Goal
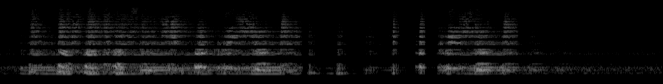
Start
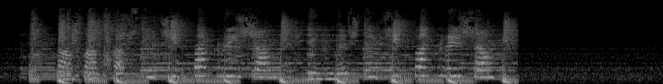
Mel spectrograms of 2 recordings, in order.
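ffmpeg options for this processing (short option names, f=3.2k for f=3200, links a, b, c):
-filter_complex "[0:a]asplit=2[a][b];[b]adelay=270,lowpass=f=1.9k:p=1,volume=-13dB,asplit=2[c][d];[d]adelay=270,lowpass=f=1.9k:p=1,volume=0.55,asplit=2[e][f];[f]adelay=270,lowpass=f=1.9k:p=1,volume=0.55,asplit=2[g][h];[h]adelay=270,lowpass=f=1.9k:p=1,volume=0.55,asplit=2[i][j];[j]adelay=270,lowpass=f=1.9k:p=1,volume=0.55,asplit=2[k][l];[l]adelay=270,lowpass=f=1.9k:p=1,volume=0.55[m];[a][c][e][g][i][k][m]amix=inputs=7:normalize=0,asplit=3[n][o][p];[n]afade=t=out:st=3.01:d=0.02[q];[o]aeval=exprs='0.211*(cos(1*acos(clip(val(0)/0.211,-1,1)))-cos(1*PI/2))+0.0668*(cos(3*acos(clip(val(0)/0.211,-1,1)))-cos(3*PI/2))':c=same,afade=t=in:st=3.01:d=0.02,afade=t=out:st=4.37:d=0.02[r];[p]afade=t=in:st=4.37:d=0.02[s];[q][r][s]amix=inputs=3:normalize=0,afftfilt=real='re*eq(mod(floor(b*sr/1024/490),2),1)':imag='im*eq(mod(floor(b*sr/1024/490),2),1)':win_size=1024:overlap=0.75,volume=-3.5dB"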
